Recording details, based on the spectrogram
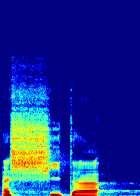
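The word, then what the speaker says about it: الشتاء: Par exemple, ash-shita. On doit bien prononcer le shin qui est doublé en supprimant le lam.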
